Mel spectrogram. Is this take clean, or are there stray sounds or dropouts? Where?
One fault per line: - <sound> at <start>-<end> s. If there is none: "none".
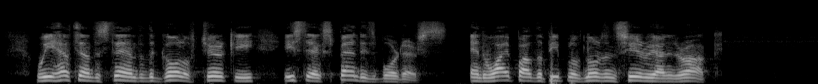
none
